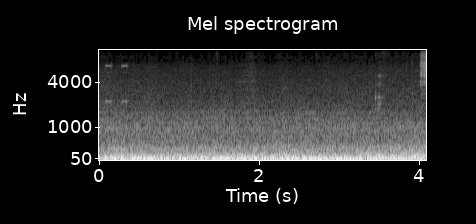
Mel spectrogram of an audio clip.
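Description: Steady low rumble of road and wind noise inside the cabin of a 2020 Subaru Outback Limited cruising at road speed, with a little wind noise from a slightly windy day.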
